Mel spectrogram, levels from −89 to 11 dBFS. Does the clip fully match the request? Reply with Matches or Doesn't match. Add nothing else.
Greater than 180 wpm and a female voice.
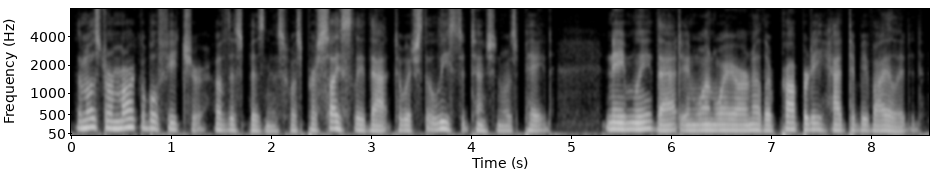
Doesn't match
